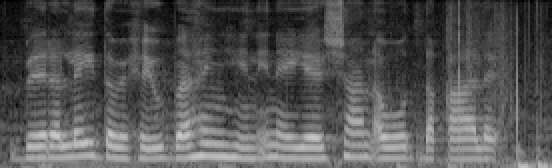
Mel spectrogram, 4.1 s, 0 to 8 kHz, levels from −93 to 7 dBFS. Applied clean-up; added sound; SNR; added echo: none; Crackle; 14 dB; none.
